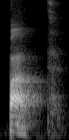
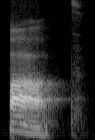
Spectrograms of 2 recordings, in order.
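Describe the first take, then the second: First: The vowel is made with the tongue forward. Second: The vowel is made with the tongue back. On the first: This is how it is said in France. "En France, on prononce toujours le mot patte comme ça, avec la langue plus vers l'avant" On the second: This is how it is said in Quebec. "au Québec, ils ont un autre son et ils disent pâte. Comme ça, avec la langue plus en arrière"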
